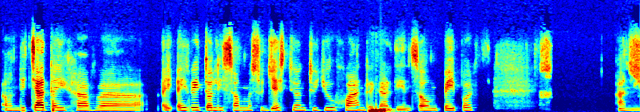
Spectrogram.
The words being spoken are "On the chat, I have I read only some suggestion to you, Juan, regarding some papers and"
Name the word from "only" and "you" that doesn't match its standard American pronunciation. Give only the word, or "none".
only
